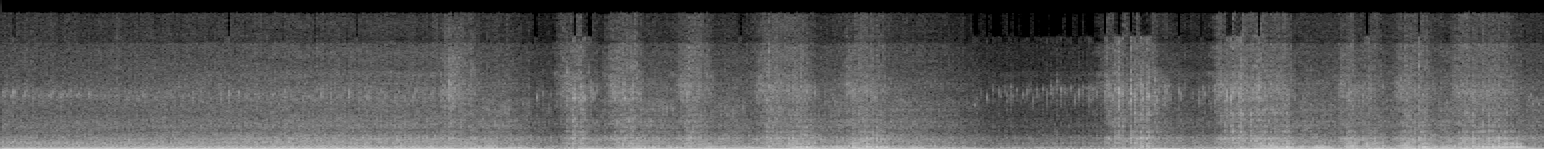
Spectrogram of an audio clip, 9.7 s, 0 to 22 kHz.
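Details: Freshly rebuilt engine FM95049UCE, good compression, oil pressure and water temperature: steady even idle, then clean quick rev blips rising and falling smoothly, no knocks or misses; healthy and ready to go.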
